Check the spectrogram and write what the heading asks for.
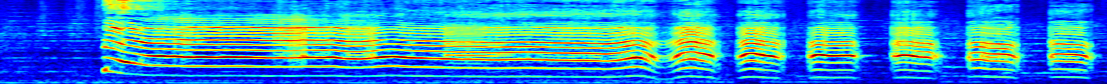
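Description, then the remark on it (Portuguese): A voice imitates human crying: one long, steady wailing tone held for about three seconds, then a rapid series of short, sobbing bursts, loud, with no other sound around it. “Bem, eu não consigo sentir tristeza, mas essa é minha melhor interpretação do choro humano.”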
